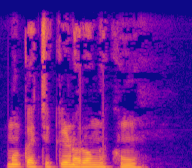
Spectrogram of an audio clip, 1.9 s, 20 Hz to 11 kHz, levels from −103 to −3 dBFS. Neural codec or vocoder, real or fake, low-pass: none; real; 9.9 kHz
